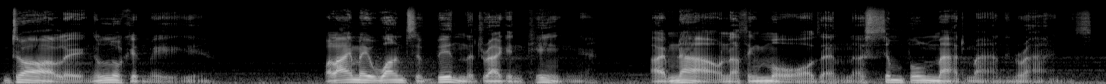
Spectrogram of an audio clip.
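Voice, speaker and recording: A man's voice: extremely low pitch, creaky, full character voice. A man playing an imprisoned mad dragon king, seductive, obsessive and menacing, in an intimate, teasing, theatrical ASMR roleplay delivered close to the mic. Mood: teasing, self-mocking. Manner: theatrical, teasing, drawn-out delivery with soft asides. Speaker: audio roleplay voice actor. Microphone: close binaural microphone.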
